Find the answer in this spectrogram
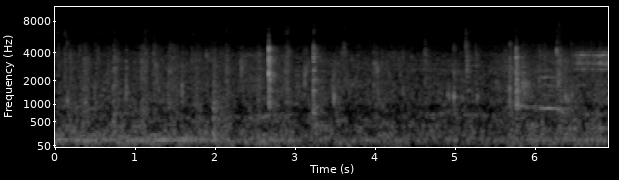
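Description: Close-up eating sounds of a person eating rice and curry by hand: chewing with wet mouth clicks and lip smacks, irregular and sharp, the loudest about two and a half seconds in.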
